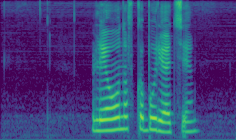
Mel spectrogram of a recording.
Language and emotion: Russian, neutral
